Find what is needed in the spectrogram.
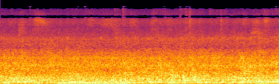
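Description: Steady low rumble of room noise with no distinct events.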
